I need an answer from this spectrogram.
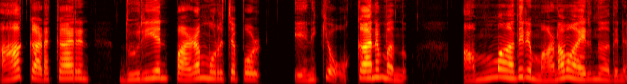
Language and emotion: Malayalam, disgusted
